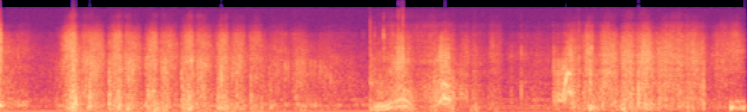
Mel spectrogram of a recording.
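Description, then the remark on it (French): Rustling of clothes as a man undresses, with a zipper pulled in several quick rasping strokes, then fabric shuffling between pulls. No one speaks. “Ensuite, il se déshabille.”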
